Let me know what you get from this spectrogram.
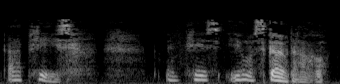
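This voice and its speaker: A woman's voice: fairly low pitch, very animated, slow, slightly rough, dry recording, full character voice. A woman playing a frail, weary, faltering lady in a radio mystery. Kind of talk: radio mystery drama acting.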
